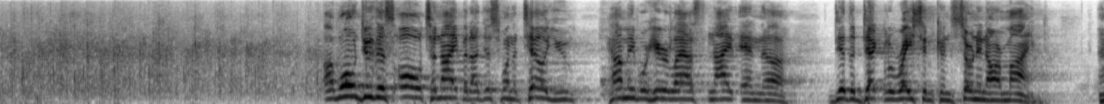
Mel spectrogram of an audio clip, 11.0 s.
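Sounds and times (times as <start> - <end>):
audience clapping: 0.0 - 3.9
speech: 3.2 - 11.0.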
